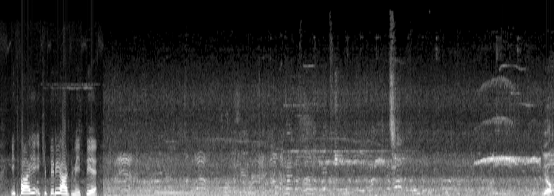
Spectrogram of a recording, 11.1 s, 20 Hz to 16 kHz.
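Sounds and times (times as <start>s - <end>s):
distant crowd voices: 0.2s - 11.0s.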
